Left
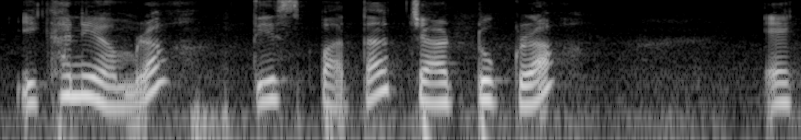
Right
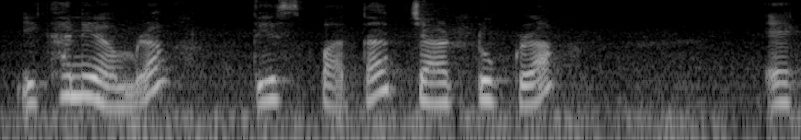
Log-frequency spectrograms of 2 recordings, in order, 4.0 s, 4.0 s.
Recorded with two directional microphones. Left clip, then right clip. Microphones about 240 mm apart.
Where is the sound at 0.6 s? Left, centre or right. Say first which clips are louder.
Left 9 dB; left.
